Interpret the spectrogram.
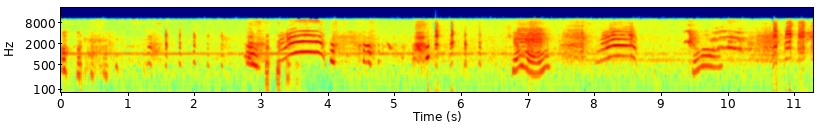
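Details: Bird at Key West mimicking flirtatious human phrases like "hey baby": warbling, speech-like syllables and long rising-falling whistles with rich overtones, interspersed with sharp clicks and short chirps.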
